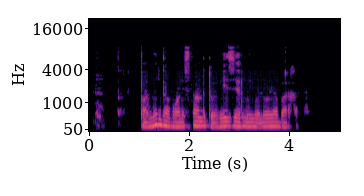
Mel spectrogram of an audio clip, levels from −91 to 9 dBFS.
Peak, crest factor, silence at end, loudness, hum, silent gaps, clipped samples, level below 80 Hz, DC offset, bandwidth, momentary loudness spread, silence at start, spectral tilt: -18 dBFS; 16 dB; 0.65 s; -33 LUFS; none; 0.32-0.45 s, 0.82-1.02 s, 4.20-4.30 s; under 0.1%; -68 dBFS; under 0.1%; 9.4 kHz; 11 LU; 0.15 s; -5.5 dB/octave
